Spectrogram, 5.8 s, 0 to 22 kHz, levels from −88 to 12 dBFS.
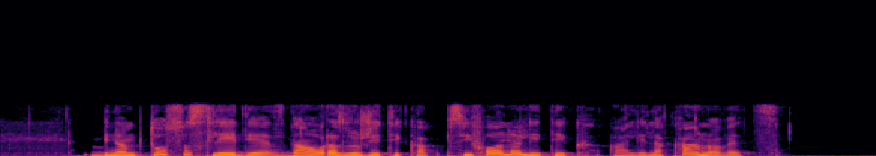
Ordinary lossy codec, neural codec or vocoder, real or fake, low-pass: none; codec, 16 kHz, 8 kbps, FreqCodec, larger model; fake; 7.2 kHz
